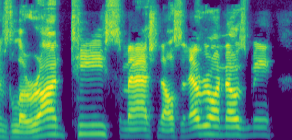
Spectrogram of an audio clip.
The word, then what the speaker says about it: Lorawnt: t Dash T smash Nelson my name is laurenti smash Nelson everyone knows me or a lot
